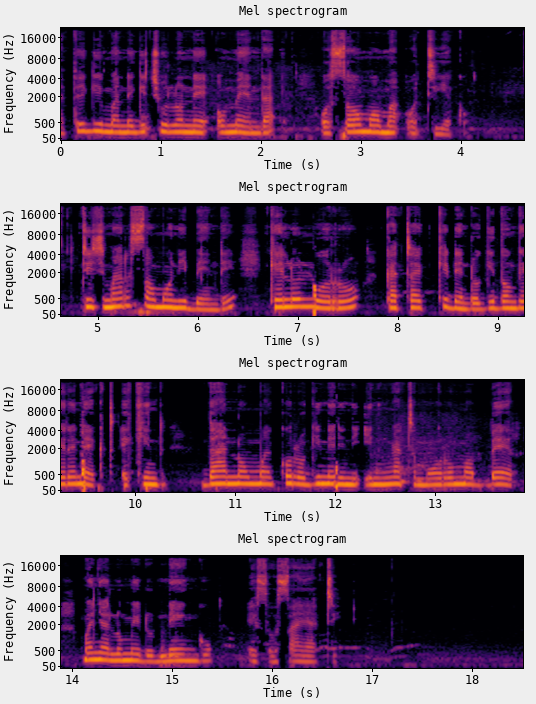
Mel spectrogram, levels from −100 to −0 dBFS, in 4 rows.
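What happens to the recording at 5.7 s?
Nothing goes wrong at 5.7 s; the speech carries straight through that point with no dropout, click, distortion or other audible fault.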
